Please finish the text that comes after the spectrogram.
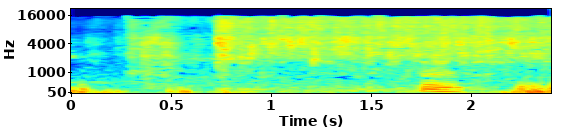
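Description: A bathroom tap with a broken filter runs water in a steady gush, while someone talks over it at close range.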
